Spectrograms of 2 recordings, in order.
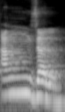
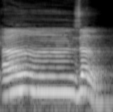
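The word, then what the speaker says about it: أنزل: Cara bacanya anzal. Jadi bukan angzal tapi anzal. Gak jelas atau samar, seperti itu.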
